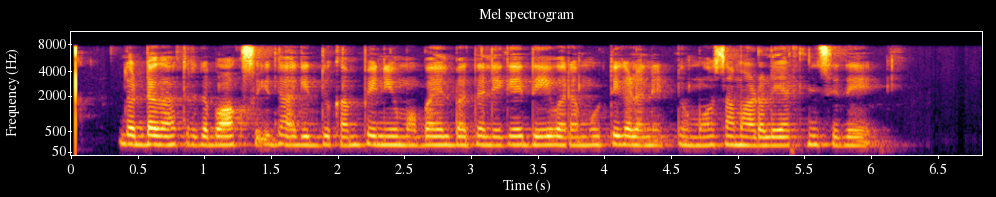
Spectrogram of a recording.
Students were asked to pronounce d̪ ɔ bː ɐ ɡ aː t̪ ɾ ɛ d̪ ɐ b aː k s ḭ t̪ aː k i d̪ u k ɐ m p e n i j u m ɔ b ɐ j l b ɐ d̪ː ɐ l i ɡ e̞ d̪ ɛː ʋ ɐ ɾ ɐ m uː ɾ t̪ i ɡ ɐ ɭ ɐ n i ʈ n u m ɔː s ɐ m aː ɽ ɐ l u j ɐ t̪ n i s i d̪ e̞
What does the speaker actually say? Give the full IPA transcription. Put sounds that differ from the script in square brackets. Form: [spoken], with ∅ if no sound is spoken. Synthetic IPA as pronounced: d̪ ɔ [ɖː] ɐ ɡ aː t̪ ɾ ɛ d̪ ɐ b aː k s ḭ [d̪] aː [ɡ] i [d̪ː] u k ɐ m p e n i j u m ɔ b ɐ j l b ɐ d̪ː ɐ l i ɡ e̞ d̪ ɛː ʋ ɐ ɾ ɐ m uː ɾ t̪ i ɡ ɐ ɭ ɐ n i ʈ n u m ɔː s ɐ m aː ɽ ɐ l u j ɐ t̪ n i s i d̪ e̞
